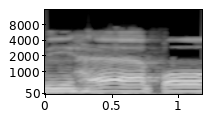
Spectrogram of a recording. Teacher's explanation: Nah, di sini ikhfa haqiqi, tanwin bertemu dengan dal, tipiskan.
